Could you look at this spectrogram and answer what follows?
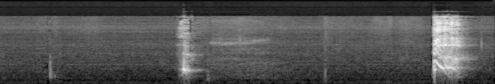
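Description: A few abrupt, sharp gulping sounds with quiet gaps between them, consistent with hiccups.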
